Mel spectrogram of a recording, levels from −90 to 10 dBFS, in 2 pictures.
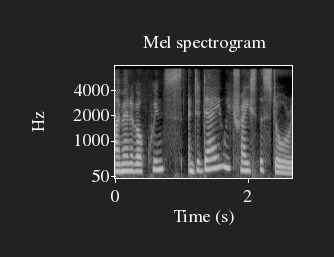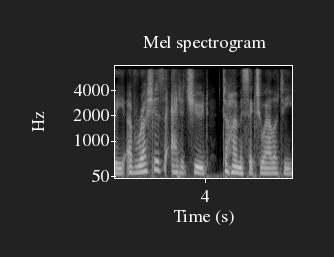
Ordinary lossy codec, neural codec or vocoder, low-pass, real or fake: MP3, 64 kbps; codec, 16 kHz, about 1 kbps, DyCAST, with the encoder's durations; 7.2 kHz; fake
